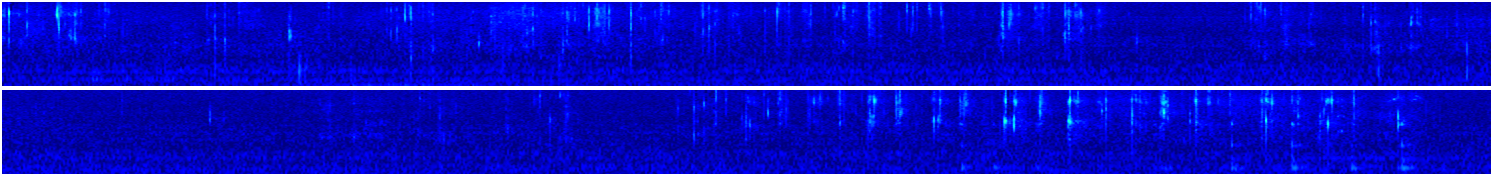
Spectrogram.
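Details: A cat named Hodu, a keen eater, licking up a Ciao Churu treat in close ASMR sound: sticky tapping clicks come in busy clusters, thin out midway, then thicken again near the end over quiet background hum.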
